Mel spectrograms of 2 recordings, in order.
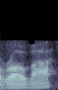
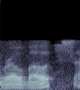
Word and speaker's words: robots: You won an Eisner for Not All Robots. You're saying rowboats. We tend to pronounce it robots.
